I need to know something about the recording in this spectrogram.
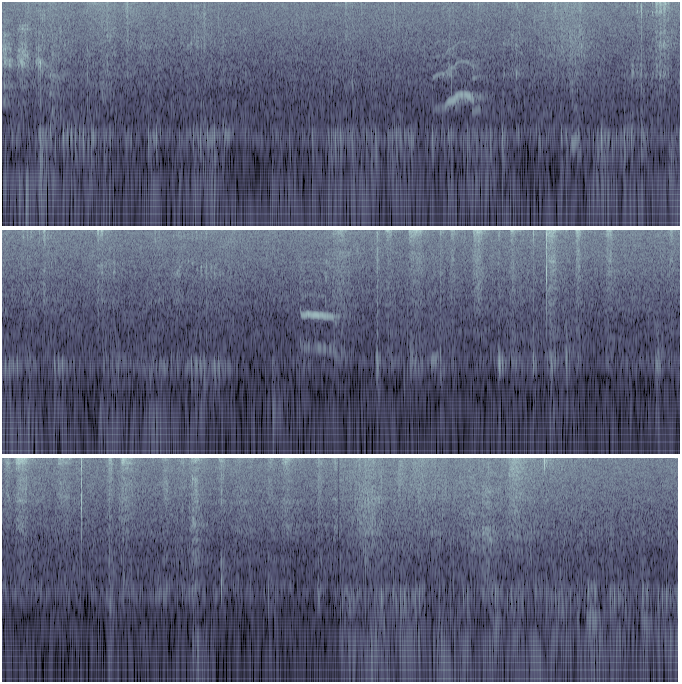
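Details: Domestic cat Chan purring while giving birth to five kittens, some arriving backwards; a continuous deep rumbling purr fills the clip, with two or three tiny high squeaks and scattered handling noises.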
